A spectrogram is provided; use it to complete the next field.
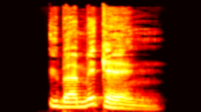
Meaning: to transmit, to convey, to relay, to deliver
- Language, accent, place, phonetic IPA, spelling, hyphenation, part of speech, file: German, Germany, Berlin, [yːbɐˈmɪtl̩n], übermitteln, über‧mit‧teln, verb, De-übermitteln.ogg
